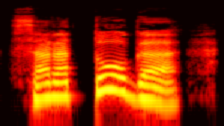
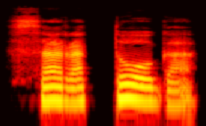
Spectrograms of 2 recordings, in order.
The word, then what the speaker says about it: Саратога: Саратога!» Он смаковал звучное незнакомое слово, делая ударение на последнем слоге.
